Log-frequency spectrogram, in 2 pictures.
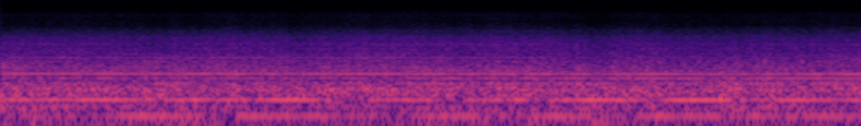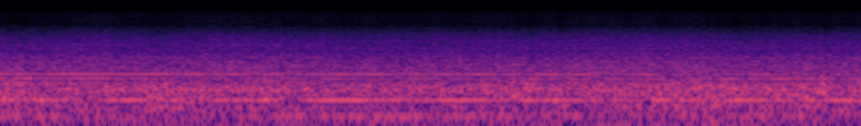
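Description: Train wheels clatter over rail joints in a steady rhythm.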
